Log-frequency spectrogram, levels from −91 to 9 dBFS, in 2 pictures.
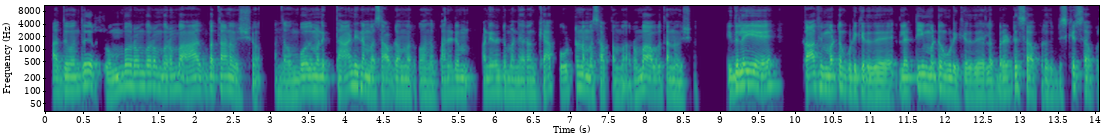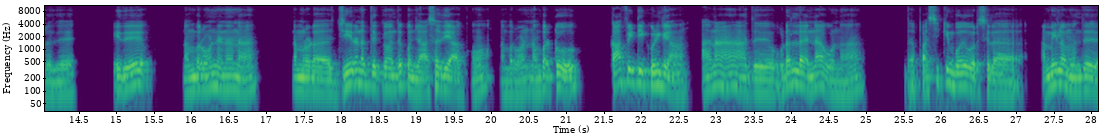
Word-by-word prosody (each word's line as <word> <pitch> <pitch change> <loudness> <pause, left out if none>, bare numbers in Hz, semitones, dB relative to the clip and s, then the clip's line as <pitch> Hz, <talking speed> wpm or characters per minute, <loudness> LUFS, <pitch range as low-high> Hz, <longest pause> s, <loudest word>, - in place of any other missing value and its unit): அது 100 +3 -2
வந்து 115 +6 0 0.3
ரொம்ப 110 +8 0
ரொம்ப 135 0 -1
ரொம்ப 120 -3 -2
ரொம்ப 115 0 -2 0.2
ஆபத்தான 110 0 -1
விஷயம். - - -8 0.2
அந்த 95 0 -10
9 110 +5 +1
மணி 110 -1 +2 0.2
தாண்டி 135 +7 +1
நம்ம 105 -4 +1
சாப்டாம 95 0 -1
இருக்கோம், 90 -1 -6
அந்த 85 - -6
பன்னென்டும் 100 +2 -2 0.2
12 100 +1 -2
மணி 95 -1 -3
நேரம் 95 -1 -3
கேப் - - -3
விட்டு 100 +6 -1
நம்ம 105 -3 +1
சாப்பிட்டோம்னா 90 -1 -6
ரொம்ப 110 +5 +1
ஆபத்தான 95 -3 -3
விஷயம். - - -15 0.4
இதிலயே 140 +2 +6 0.6
காஃபி 130 +1 +3
மட்டும் 115 +1 0
குடிக்கிறது, 95 -3 +2 0.2
இல்லை 105 0 +1
டீ 125 - +4
மட்டும் 115 0 +1
குடிக்கிறது, 90 -3 0
இல்லை 90 -1 -1
பிரெட்டு 100 +5 0
சாப்பிடுறது, 90 -1 -2
பிஸ்கட் 85 - -2
சாப்பிடுறது 85 0 -3 0.7
இது 120 +3 +4 0.8
நம்பர் 110 +3 +3
ஒன் 130 +1 +1
என்னான்னா 115 -4 0 0.6
நம்மளோட 105 -2 +3 0.3
ஜீரணத்துக்கு 140 -1 +2
வந்து 115 +4 +2
கொஞ்சம் 100 -5 +2
அசதியாக்கும். 100 -4 +1 0.2
நம்பர் 85 0 -5
1, 95 - -4
நம்பர் 100 +1 0
2 - - +5 0.7
காஃபி 165 +1 +4
டீ 155 - +7
குடிக்கலாம். 130 -12 +3 0.3
ஆனா 135 +6 +1 0.3
அது 100 -1 0 0.3
உடல்ல 140 +1 +4
என்னாகுன்னா 90 -9 -1 0.7
இந்த - - -8
பசிக்கும்போது 130 +7 +1
ஒரு 110 - 0
சில 90 - +1 0.7
அமிலம் 145 -4 +4
வந்து 105 +2 +2
105 Hz, 140 wpm, -24 LUFS, 95-125 Hz, 0.8 s, டீ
